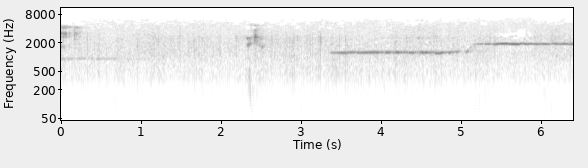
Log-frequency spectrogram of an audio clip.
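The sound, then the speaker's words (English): A person whistles long, steady notes that step up in pitch, clear, over a constant rushing background noise with a faint knock partway through; the whistler is standing outside on a ship's deck. “It's just whoever's whistling is standing right outside on deck.”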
